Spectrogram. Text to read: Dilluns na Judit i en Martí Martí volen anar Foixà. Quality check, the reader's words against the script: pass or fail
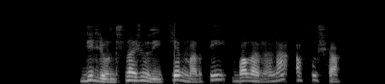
fail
